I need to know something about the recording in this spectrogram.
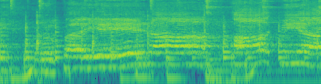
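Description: Live worship music with no singing: a melody line that bends in pitch over bass and a steady drumbeat.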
